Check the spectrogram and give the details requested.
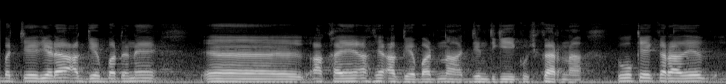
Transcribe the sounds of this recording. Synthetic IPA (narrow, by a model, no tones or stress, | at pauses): bətːʃeːd͡ʒeːɽaːəɡːeːbəɖneː | aːkʰaeət̪ʰẽːʔəɡːeːbəɖnaːzɪnd̪əɡiːkʊt͡ʃʰkəɾnaː | oːkeːkəɾãːd̪eː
